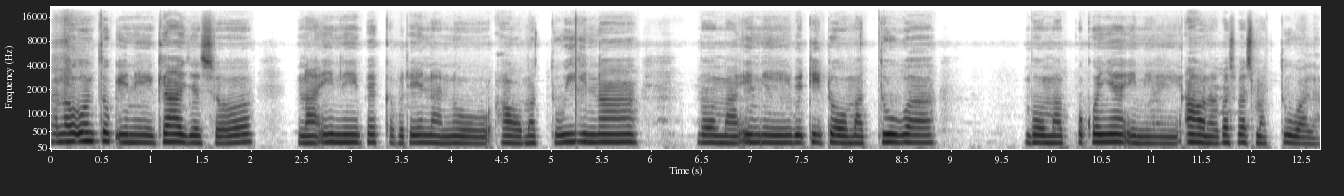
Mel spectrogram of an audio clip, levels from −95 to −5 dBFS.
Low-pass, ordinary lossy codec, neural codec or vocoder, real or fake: 19.8 kHz; none; vocoder, 44.1 kHz, 128 mel bands, Pupu-Vocoder; fake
